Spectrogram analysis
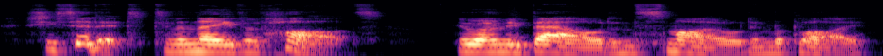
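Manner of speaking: lively read-aloud storytelling voice; story narration. A narrator's reading. Head teacher reading Alice to pupils, animated storytelling. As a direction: read the chapter like a bedtime story for the class.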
